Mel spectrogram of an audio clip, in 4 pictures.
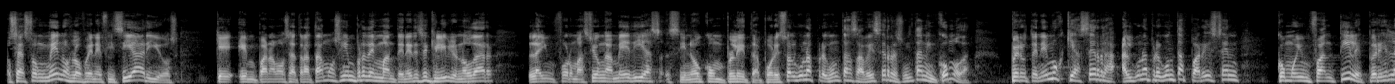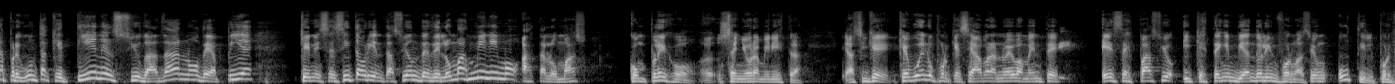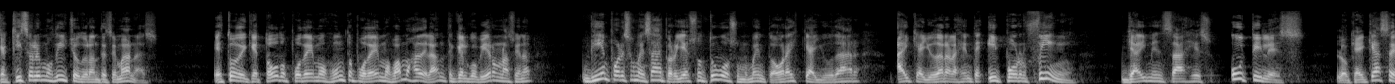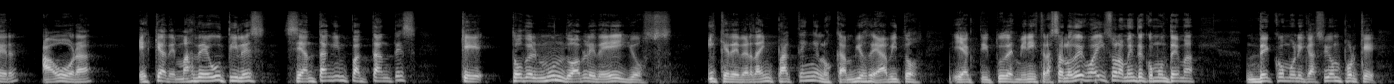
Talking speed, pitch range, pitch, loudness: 190 wpm, 130-180 Hz, 150 Hz, -19 LUFS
